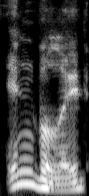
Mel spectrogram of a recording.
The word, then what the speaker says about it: invalid: 자, 여기에서 invalid라고 제가 읽었는데요. 발음을 했는데, 왜냐하면 명사로 쓰였기 때문입니다. 우리가 보통 형용사 valid가 있습니다. 타당한, 적당한 이런 말이 있죠. 그런데 여기서는 형용사로 쓰여지지 않았죠. 형용사로 만약에 쓰여졌다면 invalid 이렇게 읽어야 되는데 여기서는 병자라는 뜻으로 invalid 이렇게 명사가 됨으로 인해서 이렇게 발음이 바뀌었습니다. 그리고 이 강세도 스트레스도 앞으로 이동이 되었죠. valid, invalid 형용사일 경우 명사일 경우는 invalid 이렇게 발음을 하게 됩니다.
